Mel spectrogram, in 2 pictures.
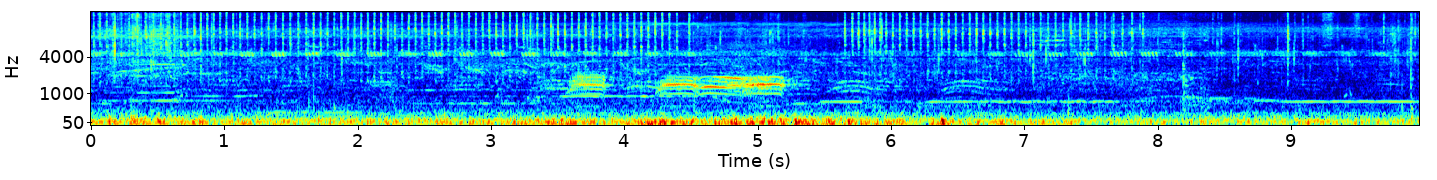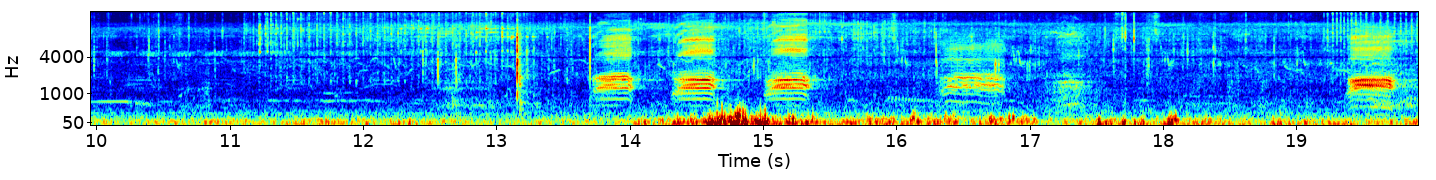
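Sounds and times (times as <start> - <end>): crow cawing: 3.5 - 5.7, 13.7 - 15.6, 16.3 - 17.6, 19.4 - 19.9.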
